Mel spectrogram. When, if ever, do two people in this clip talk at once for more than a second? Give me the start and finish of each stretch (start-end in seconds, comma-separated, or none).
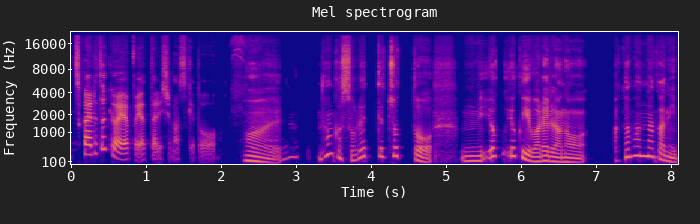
none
